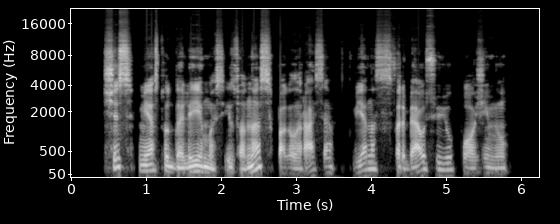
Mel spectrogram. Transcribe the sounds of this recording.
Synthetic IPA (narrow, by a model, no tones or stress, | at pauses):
ʃʲɪsmʲiɛst̪uːd̪ɐlʲɪjɪmɐsḭːzɔnɐspɑɡɐlˠɾɑːsʲɛ | ʋʲiɛnɐsːʋɐɾʲbʲæˑʊsʲuːjuːpoːʒʲimʲuː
